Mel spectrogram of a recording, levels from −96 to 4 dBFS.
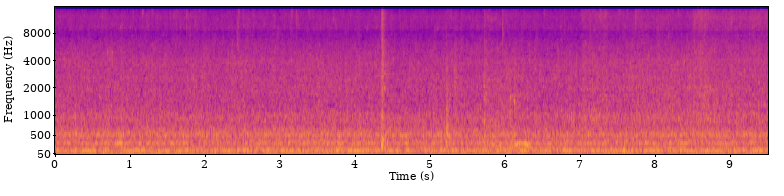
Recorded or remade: remade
